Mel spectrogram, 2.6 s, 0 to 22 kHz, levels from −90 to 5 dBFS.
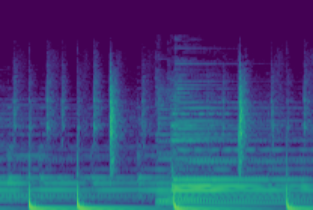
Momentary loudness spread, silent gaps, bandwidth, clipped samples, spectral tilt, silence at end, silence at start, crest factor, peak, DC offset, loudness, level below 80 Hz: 6 LU; none; 8.2 kHz; under 0.1%; -6.5 dB/octave; 0 s; 0 s; 18 dB; -8 dBFS; under 0.1%; -28 LUFS; -30 dBFS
